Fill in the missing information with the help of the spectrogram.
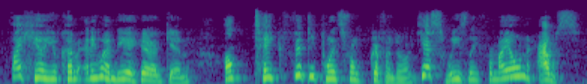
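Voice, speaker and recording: Man doing a strict older woman professor, clipped, commanding, raised pitch, lively swings, dull lo-fi sound. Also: brisk, breathy edge, full character voice. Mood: angry.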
